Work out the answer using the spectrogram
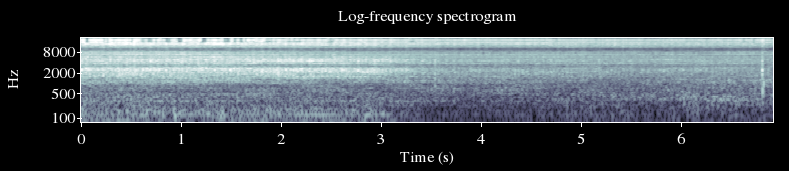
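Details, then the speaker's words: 1993 Honda Civic EG8 with D16Y1 VTEC swap, after replacing connecting rod bearings: smooth, even idle with no rod knock; oil pressure light off and idle no longer dropping low. "Idle used to drop really low before too. Now everything's normal."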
